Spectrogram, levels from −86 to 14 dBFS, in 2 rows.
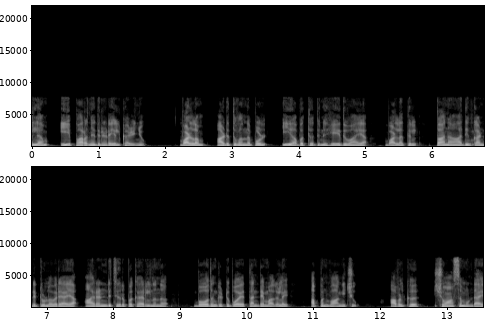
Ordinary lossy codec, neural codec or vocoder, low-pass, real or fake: none; codec, 16 kHz, 4 kbps, X-Codec, WavLM features, trained on Multilingual LibriSpeech; none; fake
